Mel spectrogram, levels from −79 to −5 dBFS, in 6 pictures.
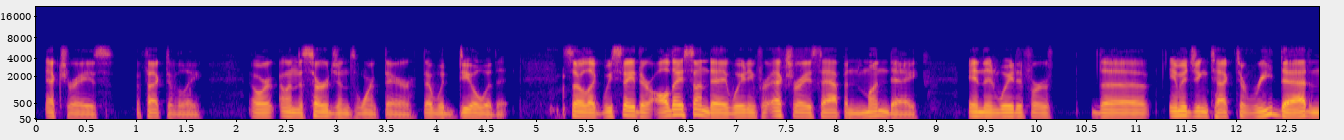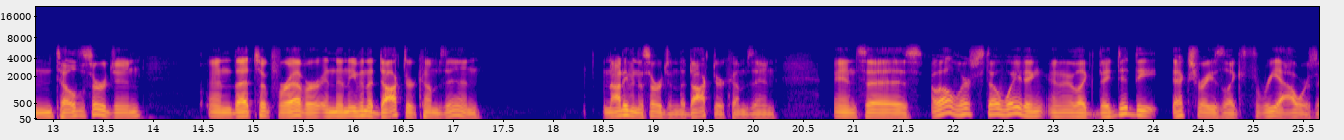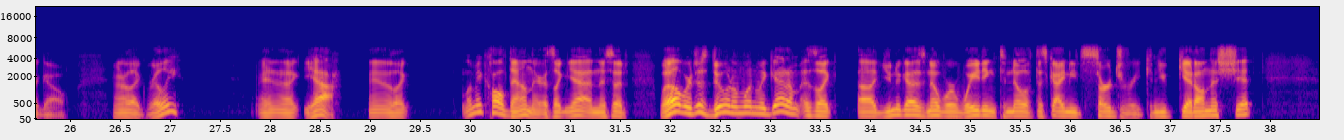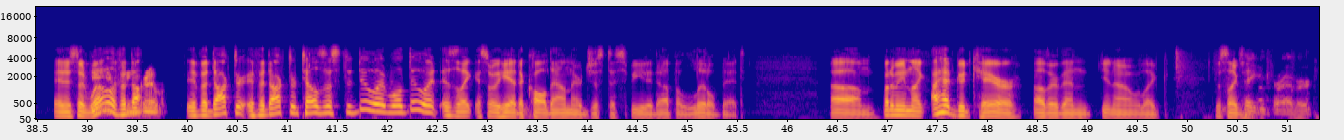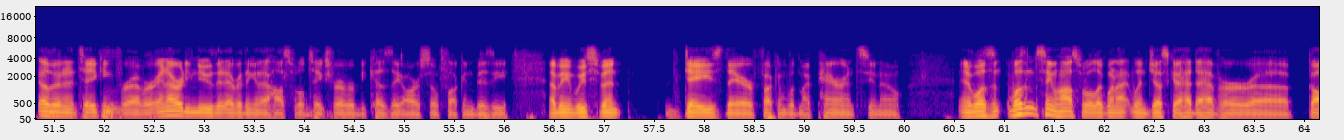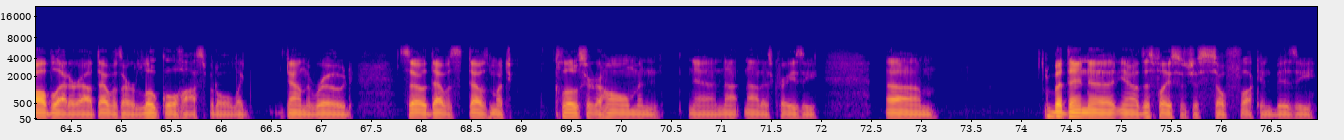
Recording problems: high frequencies cut off; noticeable; nothing above 5.5 kHz

